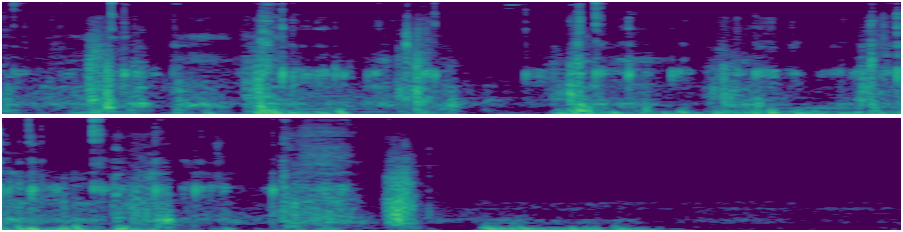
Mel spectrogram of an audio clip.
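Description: Footsteps crunching on a dry dirt-and-gravel trail, in uneven steps that stop about six seconds in.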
